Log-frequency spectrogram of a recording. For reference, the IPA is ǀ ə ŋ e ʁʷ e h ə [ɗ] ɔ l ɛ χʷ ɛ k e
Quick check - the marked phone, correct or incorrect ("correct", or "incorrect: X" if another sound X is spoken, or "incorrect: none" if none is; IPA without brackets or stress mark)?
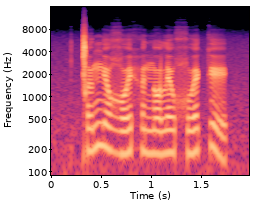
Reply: incorrect: n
